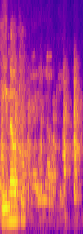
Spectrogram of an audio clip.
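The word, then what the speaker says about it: enoki: Well, according to this, it's an What did you say? Enokei. Oh, they saying it's an mushroom. That's a long e. Anokei mushroom. Anokei mushroom.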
